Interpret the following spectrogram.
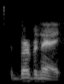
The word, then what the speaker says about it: Bourbonnais: Did I pronounce that right, by the way? Is it Bourbonnais or Bourbonnais? Bourbonnais.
